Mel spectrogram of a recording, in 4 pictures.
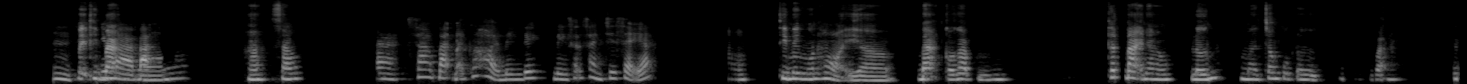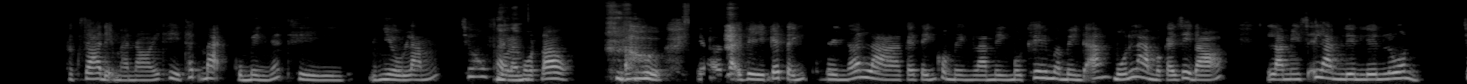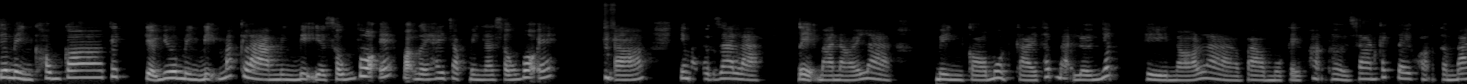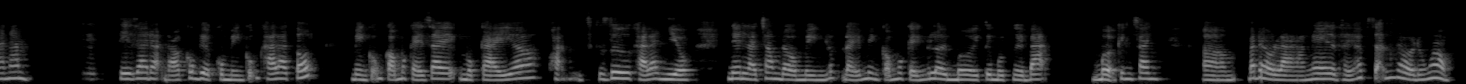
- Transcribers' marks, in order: other background noise; other noise; laughing while speaking: "Ừ"; tapping; laugh; chuckle; unintelligible speech
- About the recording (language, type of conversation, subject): Vietnamese, unstructured, Bạn đã học được bài học quý giá nào từ một thất bại mà bạn từng trải qua?
- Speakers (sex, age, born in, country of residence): female, 20-24, Vietnam, Vietnam; female, 25-29, Vietnam, Vietnam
